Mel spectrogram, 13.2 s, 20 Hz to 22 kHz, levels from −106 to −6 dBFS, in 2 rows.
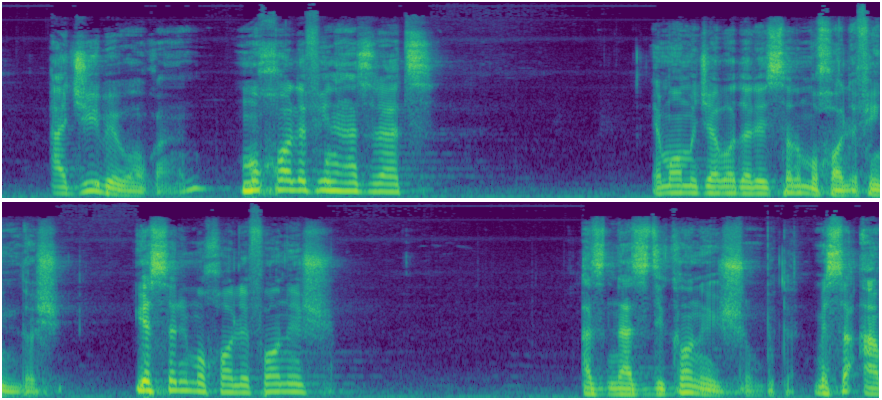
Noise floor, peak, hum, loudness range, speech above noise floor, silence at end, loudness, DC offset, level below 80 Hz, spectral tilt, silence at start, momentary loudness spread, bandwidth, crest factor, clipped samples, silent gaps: -57 dBFS; -8 dBFS; none; 4 LU; 33 dB; 0 s; -24 LUFS; under 0.1%; -58 dBFS; -3.5 dB/octave; 0.35 s; 14 LU; over 20 kHz; 20 dB; under 0.1%; none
